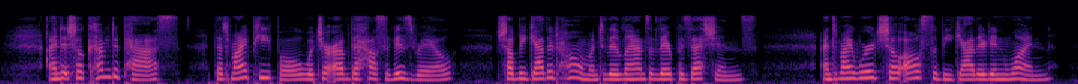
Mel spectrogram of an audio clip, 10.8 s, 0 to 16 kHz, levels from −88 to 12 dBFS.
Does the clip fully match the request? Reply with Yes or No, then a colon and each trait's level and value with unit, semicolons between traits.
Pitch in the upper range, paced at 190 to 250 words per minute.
Yes: high, 230 Hz; average, 200 wpm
